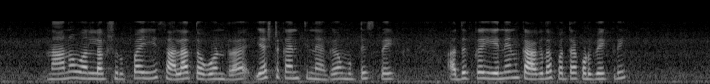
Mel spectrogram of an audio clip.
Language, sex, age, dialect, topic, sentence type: Kannada, female, 18-24, Dharwad Kannada, banking, question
